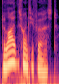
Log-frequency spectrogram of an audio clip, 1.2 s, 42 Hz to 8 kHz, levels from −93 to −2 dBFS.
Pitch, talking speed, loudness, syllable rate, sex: 125 Hz, 150 wpm, -16 LUFS, 4.7 syllables/s, male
